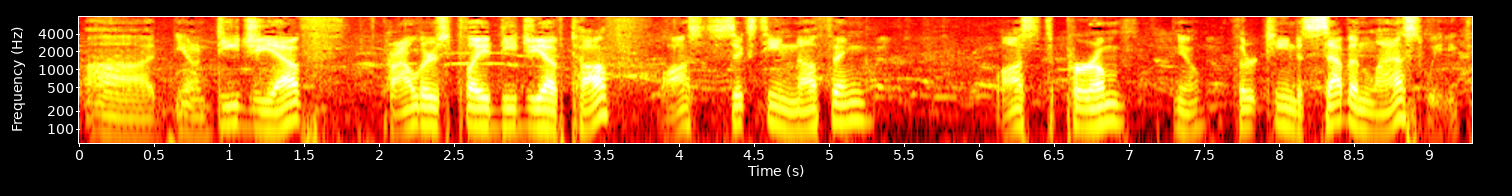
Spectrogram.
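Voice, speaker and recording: Casual fillers pepper the play-by-play from a scratchy-voiced male announcer, who describes a high school football game in an even, measured way.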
